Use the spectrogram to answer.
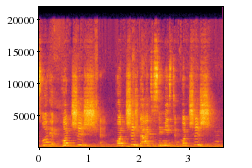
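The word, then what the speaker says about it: коӵыш: Ч с двумя точками произносится как ч. Да, как в слове кочиш.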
